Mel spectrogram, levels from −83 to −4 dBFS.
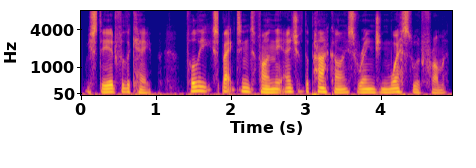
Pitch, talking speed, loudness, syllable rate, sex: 120 Hz, 230 wpm, -18 LUFS, 6.1 syllables/s, male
